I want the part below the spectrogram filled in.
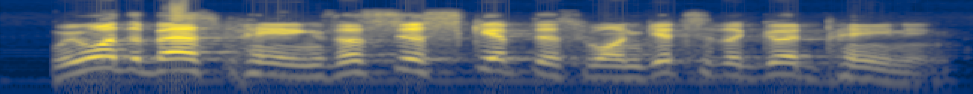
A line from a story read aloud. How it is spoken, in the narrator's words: a voice in the back of the room shouted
